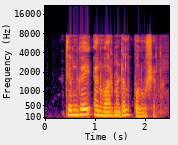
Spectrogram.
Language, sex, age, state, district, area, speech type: Kashmiri, male, 30-45, Jammu and Kashmir, Pulwama, urban, spontaneous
